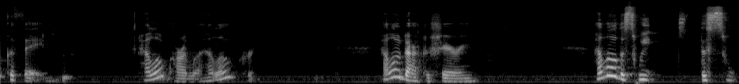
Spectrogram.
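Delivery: normal talking voice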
